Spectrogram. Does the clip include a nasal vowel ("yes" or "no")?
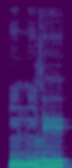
yes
